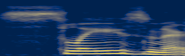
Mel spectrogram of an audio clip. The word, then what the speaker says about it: Schlesener: Slazner. Slazner. There it is. Slazner.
